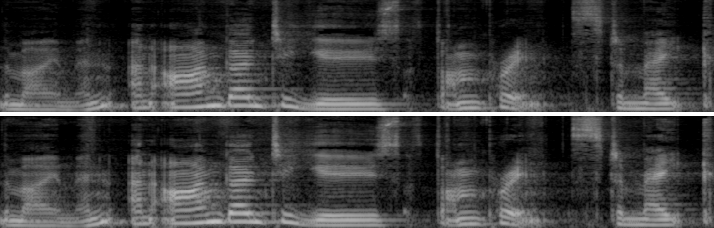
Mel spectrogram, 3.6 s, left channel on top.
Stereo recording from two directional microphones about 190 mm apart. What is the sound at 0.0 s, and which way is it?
Speech, 25° right (ahead or behind).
